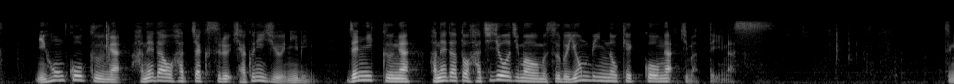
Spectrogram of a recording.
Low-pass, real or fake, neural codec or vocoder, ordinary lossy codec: none; real; none; none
